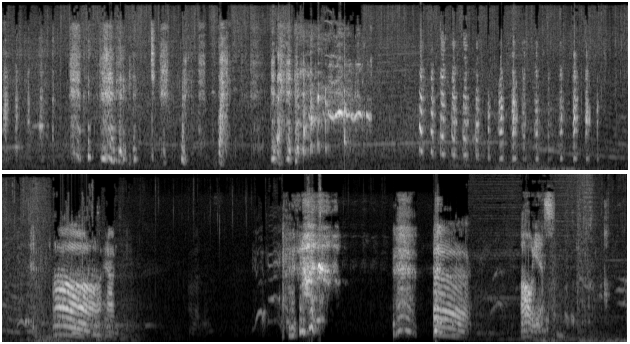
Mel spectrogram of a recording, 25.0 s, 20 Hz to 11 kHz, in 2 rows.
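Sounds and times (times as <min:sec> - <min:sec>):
faint steady hum: 0:00.0 - 0:25.0
man yelling: 0:17.6 - 0:18.1.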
